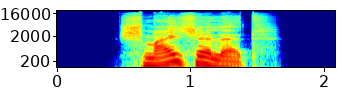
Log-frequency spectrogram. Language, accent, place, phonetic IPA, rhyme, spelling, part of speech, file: German, Germany, Berlin, [ˈʃmaɪ̯çələt], -aɪ̯çələt, schmeichelet, verb, De-schmeichelet.ogg
- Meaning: second-person plural subjunctive I of schmeicheln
